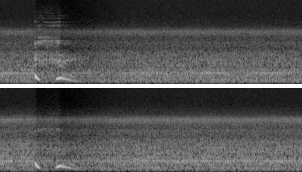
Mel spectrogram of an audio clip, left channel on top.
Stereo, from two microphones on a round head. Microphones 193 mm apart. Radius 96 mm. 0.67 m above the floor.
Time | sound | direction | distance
0.3 | a cough | 45° left (ahead or behind) | ?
